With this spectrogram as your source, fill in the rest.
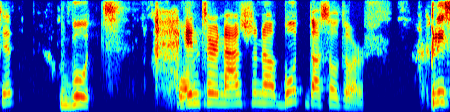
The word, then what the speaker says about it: Boot: How do we pronounce it? Boot.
